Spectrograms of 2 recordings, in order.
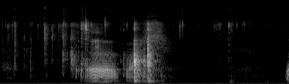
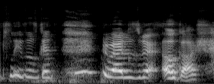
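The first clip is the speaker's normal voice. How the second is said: louder, higher, laughing plea; teary laugh; 4 semitones higher, 10 dB louder than usual. Real, not acted. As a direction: beg with a giggle through tears. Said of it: "I'm about to cry".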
